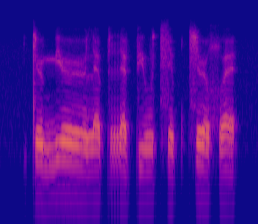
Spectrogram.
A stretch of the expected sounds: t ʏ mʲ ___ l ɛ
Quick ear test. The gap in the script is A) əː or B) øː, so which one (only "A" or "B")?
B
